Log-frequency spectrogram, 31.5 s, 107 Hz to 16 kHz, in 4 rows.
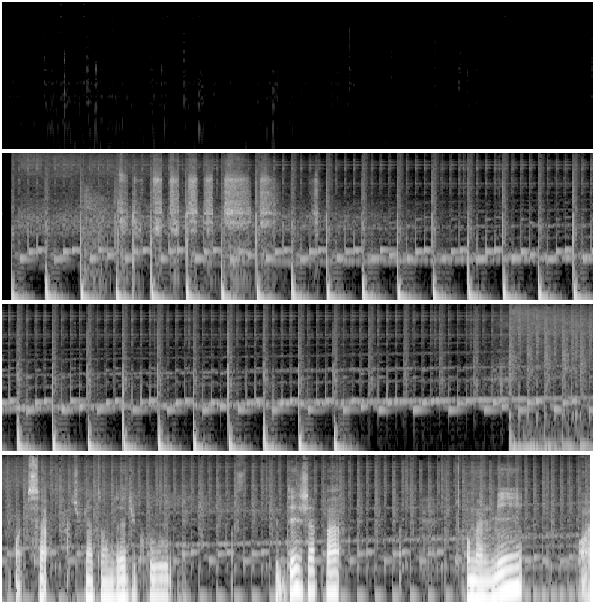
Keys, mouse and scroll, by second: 0.0-3.5 typing, 0.4 click, 1.0 click, 1.8 click, 2.5 click, 3.3 click, 5.6 click, 5.8 shift+click, 6.2 g, 9.1 click, 9.5 shift+click, 9.8 g, 10.4 alt+click, 11.2 alt+click, 11.8 click, 12.2 shift+click, 12.4 s, 13.3 r, 14.2 click, 14.4 g, 15.5 click, 15.7 g, 16.4 a, 16.5 a, 16.8 ctrl+s, 17.2 middle click, 17.7-18.1 scroll up 2, 18.1-20.3 typing, 18.7 shift+middle click, 18.9 scroll up 4, 19.3 middle click, 19.8 scroll up 4, 20.5 middle click, 21.0-21.3 scroll up 2, 21.3-23.4 middle drag, 23.4 l, 24.0 g, 25.4-26.9 middle drag, 26.9-28.6 typing, 30.0 scroll down 1, 30.2 Tab, 30.2 middle drag, 30.5 a, 30.6 a, 30.7 scroll down 4, 30.9 middle drag, 31.1 ctrl+s, 31.2 middle drag.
